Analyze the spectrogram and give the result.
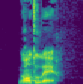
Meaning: wide open
- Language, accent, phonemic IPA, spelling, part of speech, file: French, France, /ɡʁɑ̃.t‿u.vɛʁ/, grand ouvert, adjective, LL-Q150 (fra)-grand ouvert.wav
